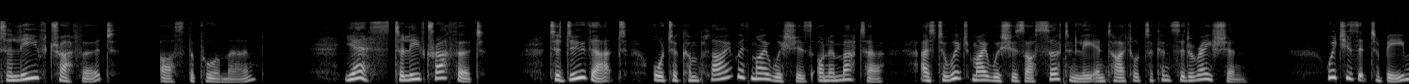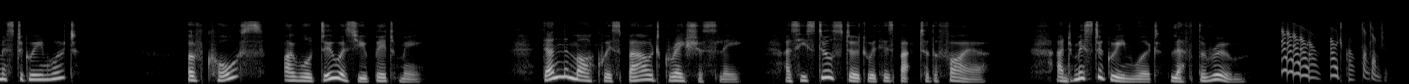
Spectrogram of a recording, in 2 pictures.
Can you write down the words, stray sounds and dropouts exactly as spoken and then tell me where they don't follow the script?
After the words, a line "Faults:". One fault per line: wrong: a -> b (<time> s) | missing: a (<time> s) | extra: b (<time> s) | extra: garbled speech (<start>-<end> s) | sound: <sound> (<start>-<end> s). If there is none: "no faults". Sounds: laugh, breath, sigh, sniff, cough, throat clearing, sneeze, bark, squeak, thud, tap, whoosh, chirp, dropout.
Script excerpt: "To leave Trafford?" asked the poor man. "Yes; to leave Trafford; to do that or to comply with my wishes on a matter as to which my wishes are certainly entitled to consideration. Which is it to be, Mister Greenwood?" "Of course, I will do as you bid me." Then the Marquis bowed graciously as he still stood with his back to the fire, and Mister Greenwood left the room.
"To leave Trafford?" asked the poor man. "Yes; to leave Trafford; to do that or to comply with my wishes on a matter as to which my wishes are certainly entitled to consideration. Which is it to be, Mister Greenwood?" "Of course, I will do as you bid me." Then the Marquis bowed graciously as he still stood with his back to the fire, and Mister Greenwood left the room.
Faults:
sound: chirp (26.9-28.0 s)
